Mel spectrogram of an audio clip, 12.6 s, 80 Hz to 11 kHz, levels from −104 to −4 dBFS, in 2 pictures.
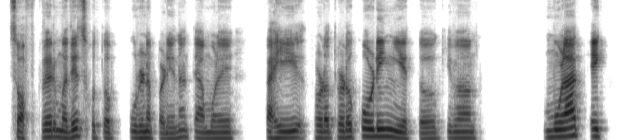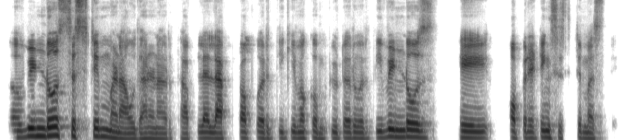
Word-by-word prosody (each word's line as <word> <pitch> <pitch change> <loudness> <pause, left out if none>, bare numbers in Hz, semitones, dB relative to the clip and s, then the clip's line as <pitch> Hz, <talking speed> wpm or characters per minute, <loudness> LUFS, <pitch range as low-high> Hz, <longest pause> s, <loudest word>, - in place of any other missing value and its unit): सॉफ्टवेअरमध्येच 155 +2 +1
होतो 145 -2 -5 0.2
पूर्णपणे 140 -3 -1
ना, 155 +4 -4
त्यामुळे 135 -1 -2 0.4
काही 140 +2 +2 0.2
थोडं-थोडं 145 +2 0
कोडिंग 170 -1 +5
येतं 130 -2 -2
किंवा 140 0 -3 0.8
मुळात 170 +4 +8
एक 170 0 +6 0.3
अ, 150 - -4
विंडोज 185 +2 +6
सिस्टम 180 -1 +2
म्हणा 135 -5 +1
उदाहरणार्थ. 120 0 -5
आपल्या 135 +3 -3
लॅपटॉपवरती 130 +1 -2
किंवा 135 -1 -4
कॉम्प्युटरवरती 135 0 -5
विंडोज 160 -1 +2 0.3
हे 140 -1 +4 0.3
ऑपरेटिंग 150 +1 -1
सिस्टम 140 -1 -8
असते. 130 - -10
140 Hz, 125 wpm, -24 LUFS, 130-155 Hz, 0.8 s, मुळात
